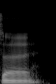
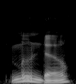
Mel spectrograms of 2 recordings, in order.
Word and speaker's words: Moondough: The next guy was this band named Mundo, not spelled like Dr. Mundo from League, like I thought. It's Moondough, like cookie dough. Mundo.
